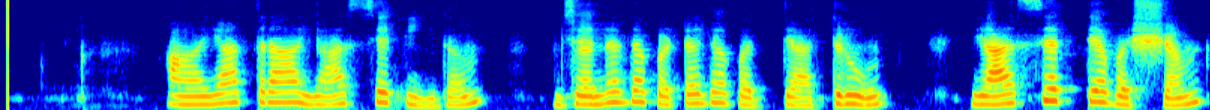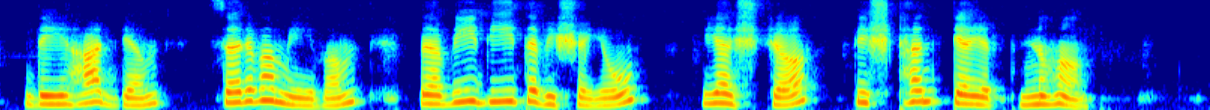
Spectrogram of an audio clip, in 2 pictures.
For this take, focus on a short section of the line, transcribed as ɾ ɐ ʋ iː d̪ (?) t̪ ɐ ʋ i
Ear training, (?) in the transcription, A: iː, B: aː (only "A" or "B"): A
